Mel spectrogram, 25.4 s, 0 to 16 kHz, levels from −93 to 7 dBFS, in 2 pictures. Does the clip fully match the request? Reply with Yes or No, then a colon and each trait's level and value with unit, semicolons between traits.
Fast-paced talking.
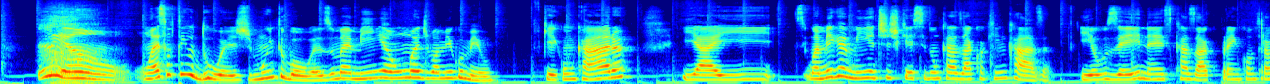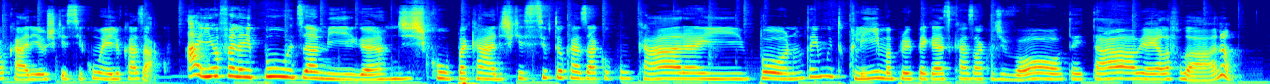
Yes: fast, 200 wpm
